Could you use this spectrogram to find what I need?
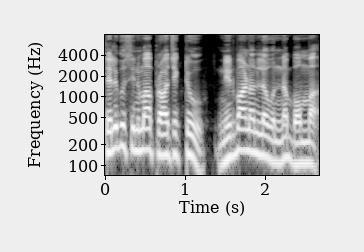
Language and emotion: Telugu, neutral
